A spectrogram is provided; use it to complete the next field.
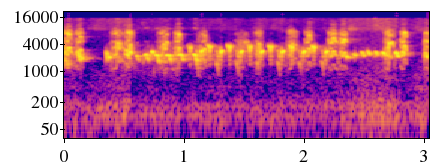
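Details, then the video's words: Yellow-vented bulbul noisy calls for luring birds during trapping: tightly packed, buzzy chirps and quick chatter, ending in a short wavering whistle followed by a final sharp note. "SUARA PIKAT TRUCUKAN RIBUT PALING AMPUH"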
